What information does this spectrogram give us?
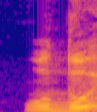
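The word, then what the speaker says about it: وُضوء: Wa amal wudu bi fathil wawi fasmun lil ma'i wa bi dhammiha ismun lil fi'li 'ala al-aktsar. Ini mirip-mirip dengan lafal wudu. Wudu itu bisa dibaca fathah wawunya, bisa dibaca dhammah wawunya.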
